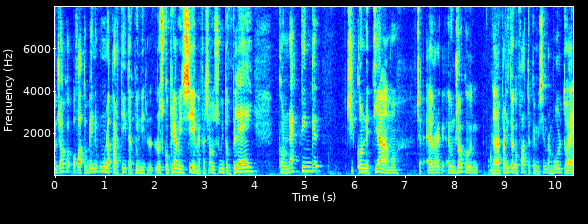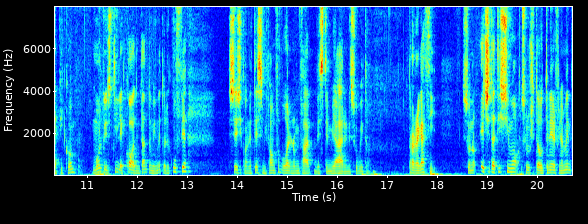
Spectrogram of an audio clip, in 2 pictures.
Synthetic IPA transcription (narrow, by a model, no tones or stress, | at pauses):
od͡ʒɔːkoʔɔfːat̪ːobɛːneʔunapart̪iːt̪akwind̪iloskopɾjaːmoinsjɛːmefat͡ʃːaːmosuːbit̪oplɛj | konːɛk̚t̪iŋɡ | t͡ʃikonːet̪ːjaːmo | t͡ʃoɛ̰ʔɛuraɡɛ̰und͡ʒɔːko | d̪alːapart̪iːt̪akeɔfːat̪ːokemːisembɾamolt̪oɛːpikʰomolt̪oinst̪iːleːkʰːɔːd̪eint̪ant̪omimet̪ːolekufːje | sesi̥konːet̪ːesːemifauɱfavoːɾenomːifabest̪emːjaːɾenesuːbit̪o | peɾɔiɾaɡat̪sːḭsoːnoet͡ʃit̪at̪isːimosoːnoɾjuʃiːt̪aot̪ːeneːɾefinalment̪e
